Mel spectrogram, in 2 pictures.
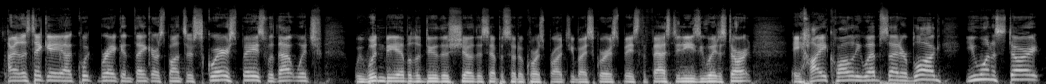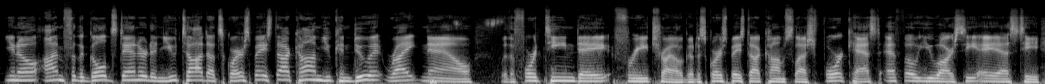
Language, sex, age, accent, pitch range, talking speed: English, male, 40-59, American, 130-180 Hz, 210 wpm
